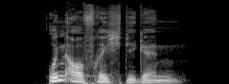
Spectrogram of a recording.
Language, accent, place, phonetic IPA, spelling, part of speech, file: German, Germany, Berlin, [ˈʊnʔaʊ̯fˌʁɪçtɪɡn̩], unaufrichtigen, adjective, De-unaufrichtigen.ogg
- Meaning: inflection of unaufrichtig: 1. strong genitive masculine/neuter singular 2. weak/mixed genitive/dative all-gender singular 3. strong/weak/mixed accusative masculine singular 4. strong dative plural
